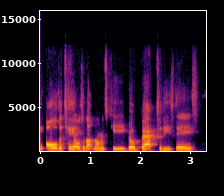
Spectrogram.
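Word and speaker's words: Norman's Cay: little red dot is Norman's Key. It's spelled C-A-Y, which has always confused me, but that's Norman's Key.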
